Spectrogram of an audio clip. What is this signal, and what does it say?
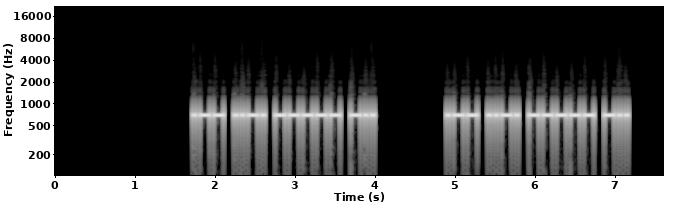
Morse code, heard as a keyed tone, about 28 wpm, 700 Hz. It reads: WF0D WF0D
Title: USA Call Signs - 4 Characters - Repeated 3x - 28wpm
